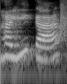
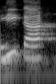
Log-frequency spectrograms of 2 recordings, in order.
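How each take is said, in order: First: The word is said in its full form. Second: The word is said in a shortened form. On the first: "ang halika" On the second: "nagiging lika"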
